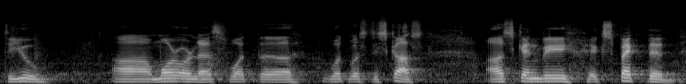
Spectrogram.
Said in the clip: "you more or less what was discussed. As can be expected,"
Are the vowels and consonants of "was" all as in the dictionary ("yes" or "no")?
no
